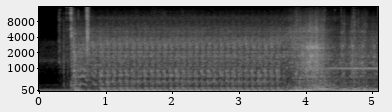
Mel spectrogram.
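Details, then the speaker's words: 7.3 Powerstroke diesel after turbo rebuild, new injectors, valve covers, glow plugs and wiring, first start after refuelling: quiet cranking, catches into steady diesel clatter with brief revving; normal start and idle, a boost leak is visible. "She started. Dude, now that kind of sounds normal. Huh? That sounds kind of normal right now."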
